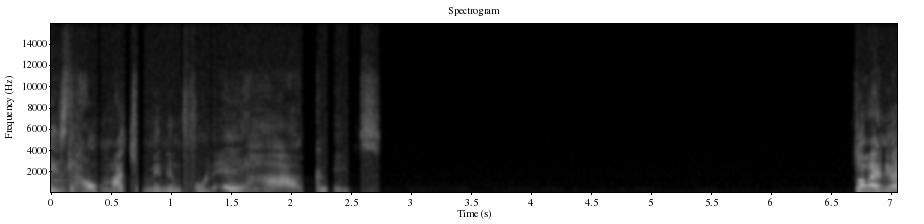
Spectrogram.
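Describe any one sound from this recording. A man speaks with passion into a microphone, heard through a loudspeaker.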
